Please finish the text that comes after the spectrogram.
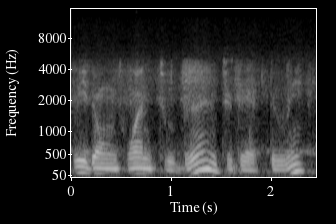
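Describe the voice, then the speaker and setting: An actor playing a jealous husband in an old radio suspense drama, sardonic and hesitant, with mock affection and menace. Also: male voice, on the low side, lively intonation, a little slow. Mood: gloating menace. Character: jealous, menacing husband, coolly mocking as he reveals poisoning. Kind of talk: 1940s radio suspense acting. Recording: noisy muffled old radio recording.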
